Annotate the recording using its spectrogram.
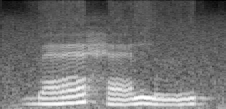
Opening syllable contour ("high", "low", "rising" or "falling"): rising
